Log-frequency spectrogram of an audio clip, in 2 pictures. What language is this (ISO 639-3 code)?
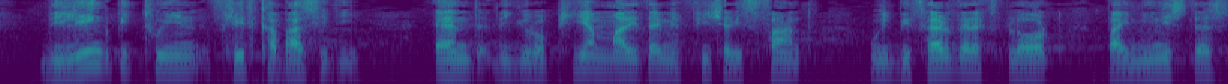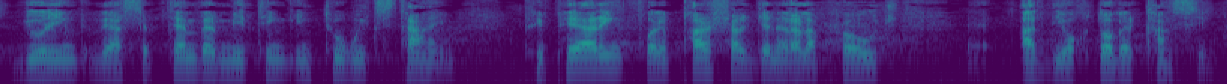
eng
